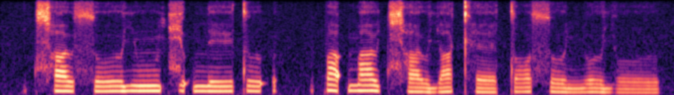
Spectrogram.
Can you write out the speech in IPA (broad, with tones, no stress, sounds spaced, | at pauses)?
t͡ɕʰ a˦˨ ʊ̯ s o˦ ʊ̯ j ũ˦ t͡ɕ ʊ˦ ʔ n e˦ ɪ̯ t ʊ˦ ʔ | p ä˦ ʔ m a˦˨ ʊ̯ t͡ɕʰ a˦˨ ʊ̯ j ä˦˨ kʰ ɛ˨ t ɔ˦ s o˦˨ ʊ̯ ɲ o˦˨ ʊ̯ j o˨ ʊ̯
